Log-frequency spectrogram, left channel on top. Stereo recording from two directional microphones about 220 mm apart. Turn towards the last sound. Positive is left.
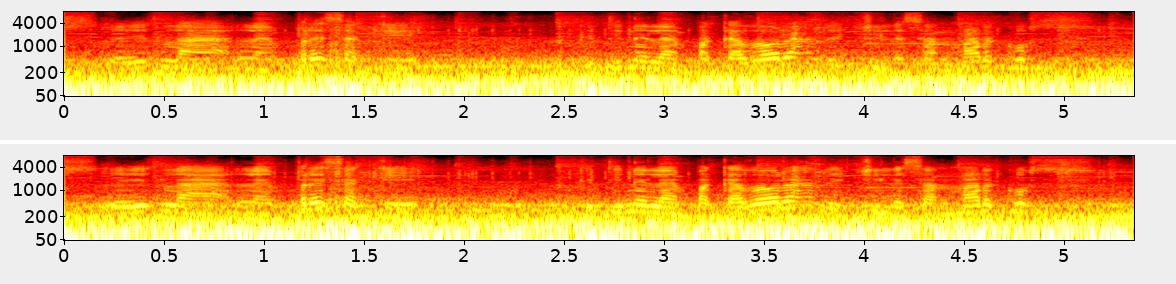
turn(degrees=-25)  # may be behind; listen again after turning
